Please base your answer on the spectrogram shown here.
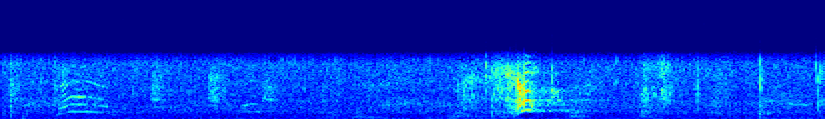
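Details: Shetland Sheepdog Beza during frisbee training: brief high whines at the start, a quiet stretch, then one loud sharp bark, with light background noise and faint voices.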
